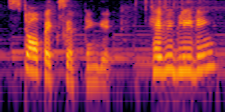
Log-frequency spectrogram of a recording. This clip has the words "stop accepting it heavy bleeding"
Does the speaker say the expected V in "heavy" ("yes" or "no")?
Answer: yes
